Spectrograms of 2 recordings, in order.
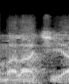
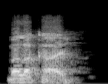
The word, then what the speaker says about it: Malachi: Zechariah before Malachi, or Malachi as it is pronounced in some areas, Malachi.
